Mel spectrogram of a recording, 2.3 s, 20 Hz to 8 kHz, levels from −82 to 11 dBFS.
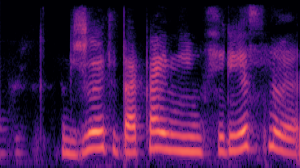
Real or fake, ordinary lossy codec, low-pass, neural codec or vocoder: fake; AAC, 48 kbps; 7.2 kHz; codec, 16 kHz, 1 kbps, FreqCodec, larger model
